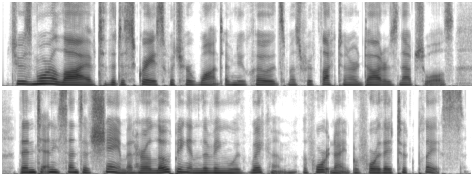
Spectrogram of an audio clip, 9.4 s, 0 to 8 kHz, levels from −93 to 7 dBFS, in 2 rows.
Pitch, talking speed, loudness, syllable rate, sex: 185 Hz, 245 wpm, -19 LUFS, 6.5 syllables/s, female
